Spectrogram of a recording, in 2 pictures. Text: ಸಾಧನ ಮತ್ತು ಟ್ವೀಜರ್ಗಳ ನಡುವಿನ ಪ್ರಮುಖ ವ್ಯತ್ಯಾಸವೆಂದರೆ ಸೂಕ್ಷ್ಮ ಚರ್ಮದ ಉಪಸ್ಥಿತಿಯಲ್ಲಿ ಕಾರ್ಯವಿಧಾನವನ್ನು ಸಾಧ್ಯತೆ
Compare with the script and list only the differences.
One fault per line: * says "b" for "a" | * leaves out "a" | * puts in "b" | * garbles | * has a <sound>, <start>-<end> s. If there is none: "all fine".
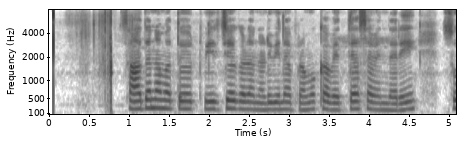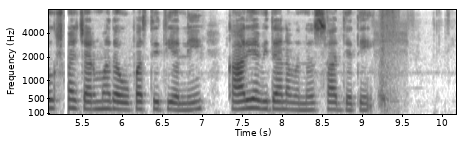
* has a dropout, 5.3-5.3 s
* has a whoosh, 9.2-9.5 s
